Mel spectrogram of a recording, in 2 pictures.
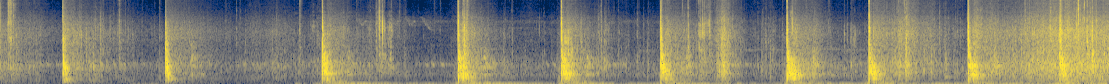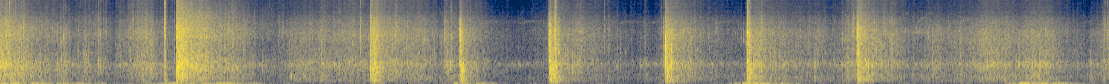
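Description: A machete chops into wood with sharp, regular blows.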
